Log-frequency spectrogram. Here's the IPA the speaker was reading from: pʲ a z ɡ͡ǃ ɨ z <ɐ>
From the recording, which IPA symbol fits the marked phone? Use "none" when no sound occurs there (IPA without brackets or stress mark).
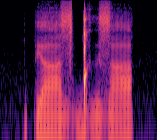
a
